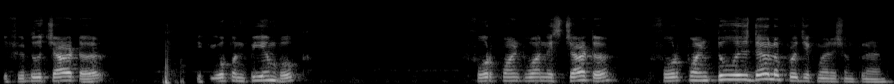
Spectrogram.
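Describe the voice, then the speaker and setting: Urdu-native guy teaching a class, husky voice kinda high, keeps prodding students for answers. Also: normal speed, pauses often. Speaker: project management instructor.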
